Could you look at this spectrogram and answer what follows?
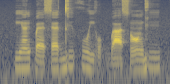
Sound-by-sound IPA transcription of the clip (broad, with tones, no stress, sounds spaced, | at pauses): j ɛ̃˧ k͡p ɛ˨ s ɛ˧ d i˦ f u˦˨ j o˨ ɡ͡b a˨ s ɔ̃˨˦ ɡ i˦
